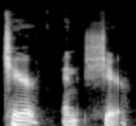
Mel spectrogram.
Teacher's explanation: With share, my tongue is lower. It's not touching the roof of my mouth.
